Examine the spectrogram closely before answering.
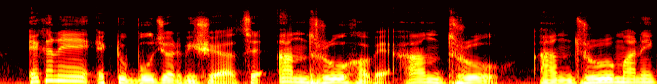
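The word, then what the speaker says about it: andrò: ইও এখানে একটু বুঝার বিষয় আছে আন্ধ্রু হবে আন্ধ্রু আন্ধ্রু মানে কি আন্ধ্রু মানে ভবিষ্যতের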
